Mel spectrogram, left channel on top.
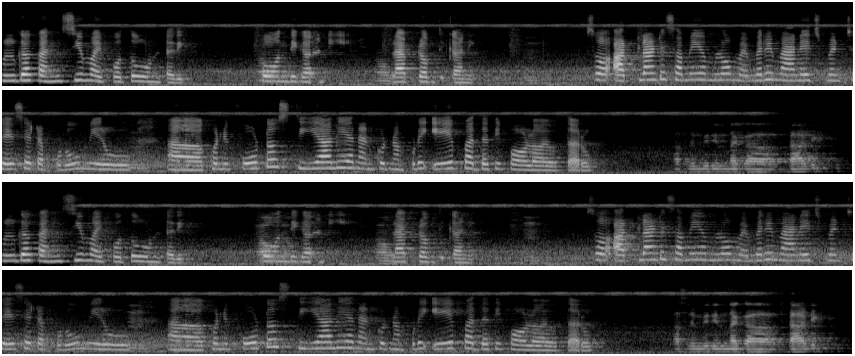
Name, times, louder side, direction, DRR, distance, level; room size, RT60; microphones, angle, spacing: voice 1, 0.0-1.8 2.6-3.4 3.9-4.7 5.9-9.8 10.2-14.4, left 3 dB, 30° left, 13 dB, 0.7 m, -25 dB
Insect, 0.7-16.1, right 2 dB, 20° right, 4.2 m, -43 dB
sound 1, 1.3-6.7, equal, 80° left, 3.6 m, -49 dB
sound 2, 1.4-13.4, equal, 65° left, 4.1 m, -41 dB
voice 2, 2.5-3.0 3.7-4.0 5.2-5.4 9.7-10.0 15.2-16.7, right 2 dB, 55° right, 8 dB, 1.6 m, -33 dB
27.0 x 11.5 x 4.7 m, 0.80 s
head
